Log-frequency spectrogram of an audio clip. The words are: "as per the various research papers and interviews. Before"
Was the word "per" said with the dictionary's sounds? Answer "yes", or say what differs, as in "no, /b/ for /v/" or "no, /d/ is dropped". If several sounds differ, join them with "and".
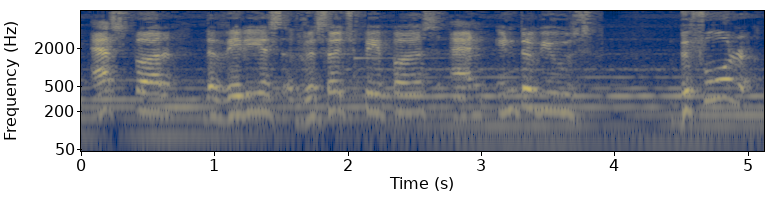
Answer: no, /f/ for /p/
